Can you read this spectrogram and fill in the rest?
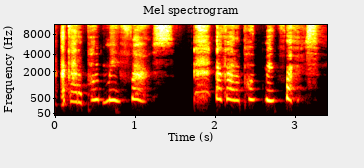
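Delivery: high, playful mock insistence; high-pitched insisting. Telling a girl she must put herself first, high mock insistence. Acted self-talk, insisting, laughs after.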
